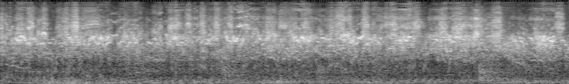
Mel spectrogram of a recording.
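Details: Budgies in an aviary producing nonstop mingled chirps, warbles and squawks, a thick high chorus from a crowd of birds.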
